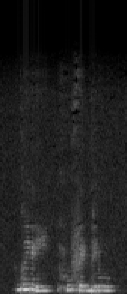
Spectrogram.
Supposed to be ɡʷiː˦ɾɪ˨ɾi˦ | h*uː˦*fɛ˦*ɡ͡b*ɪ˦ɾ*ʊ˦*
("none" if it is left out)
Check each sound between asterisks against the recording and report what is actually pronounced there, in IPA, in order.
u˦, ɡ͡b, u˦

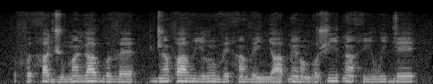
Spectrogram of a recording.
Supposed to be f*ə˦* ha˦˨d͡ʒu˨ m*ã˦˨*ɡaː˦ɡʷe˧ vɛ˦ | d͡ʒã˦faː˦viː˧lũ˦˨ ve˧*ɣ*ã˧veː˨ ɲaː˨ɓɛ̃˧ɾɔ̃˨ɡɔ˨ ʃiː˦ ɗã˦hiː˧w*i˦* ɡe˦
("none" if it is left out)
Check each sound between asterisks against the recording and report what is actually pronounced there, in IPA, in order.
ə˨, ã˦, h, i˦

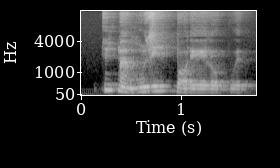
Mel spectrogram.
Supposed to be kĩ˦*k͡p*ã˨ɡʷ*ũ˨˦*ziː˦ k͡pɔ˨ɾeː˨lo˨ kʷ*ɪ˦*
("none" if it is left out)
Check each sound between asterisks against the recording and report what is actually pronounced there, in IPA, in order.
k͡p, ũ˦, ɪ˦

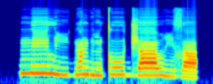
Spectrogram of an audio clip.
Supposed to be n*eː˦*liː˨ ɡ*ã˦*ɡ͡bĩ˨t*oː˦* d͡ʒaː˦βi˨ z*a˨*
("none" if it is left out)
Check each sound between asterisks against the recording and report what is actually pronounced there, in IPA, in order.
eː˦, ã˦, oː˦, a˨

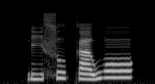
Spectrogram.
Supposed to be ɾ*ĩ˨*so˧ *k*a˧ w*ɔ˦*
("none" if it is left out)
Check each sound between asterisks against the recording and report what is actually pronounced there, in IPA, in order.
i˨, k, ɔ˦

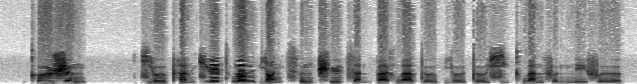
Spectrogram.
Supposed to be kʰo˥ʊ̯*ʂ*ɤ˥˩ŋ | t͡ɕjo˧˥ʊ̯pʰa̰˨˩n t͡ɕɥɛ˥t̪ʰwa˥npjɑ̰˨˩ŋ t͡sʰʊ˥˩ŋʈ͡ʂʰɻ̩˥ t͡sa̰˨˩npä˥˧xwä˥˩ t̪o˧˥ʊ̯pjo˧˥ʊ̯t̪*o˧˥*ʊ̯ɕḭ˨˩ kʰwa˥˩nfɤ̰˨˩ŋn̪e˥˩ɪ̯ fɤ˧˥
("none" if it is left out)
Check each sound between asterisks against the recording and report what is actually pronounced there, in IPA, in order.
ʂ, o˧˥

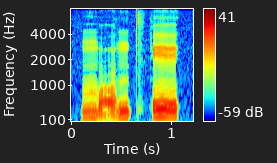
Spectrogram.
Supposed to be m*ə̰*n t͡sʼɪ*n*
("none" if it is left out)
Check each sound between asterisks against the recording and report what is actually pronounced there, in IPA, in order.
ɔ̰, none

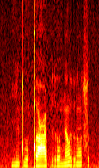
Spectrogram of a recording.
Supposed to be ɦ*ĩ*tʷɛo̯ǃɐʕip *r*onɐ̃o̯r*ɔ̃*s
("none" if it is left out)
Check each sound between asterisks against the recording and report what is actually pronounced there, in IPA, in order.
ĩ, r, õ

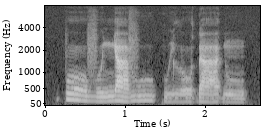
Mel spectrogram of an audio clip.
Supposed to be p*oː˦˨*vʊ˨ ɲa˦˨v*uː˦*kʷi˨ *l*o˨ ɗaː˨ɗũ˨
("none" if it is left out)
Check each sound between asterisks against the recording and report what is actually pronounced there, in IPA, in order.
oː˦˨, uː˦, l

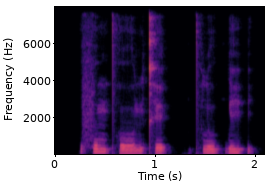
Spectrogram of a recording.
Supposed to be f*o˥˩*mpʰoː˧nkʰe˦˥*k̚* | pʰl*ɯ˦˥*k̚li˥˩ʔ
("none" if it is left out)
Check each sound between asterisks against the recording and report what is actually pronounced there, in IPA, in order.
o˥˩, k̚, u˦˥

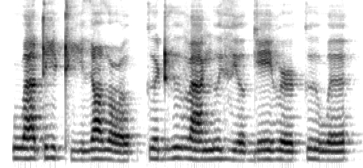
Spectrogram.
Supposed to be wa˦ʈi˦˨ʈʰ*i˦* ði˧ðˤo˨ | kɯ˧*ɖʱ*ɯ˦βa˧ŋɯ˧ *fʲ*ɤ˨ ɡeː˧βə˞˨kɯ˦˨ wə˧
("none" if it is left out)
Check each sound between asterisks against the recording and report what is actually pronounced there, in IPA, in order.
i˨, ɖʱ, vʲ

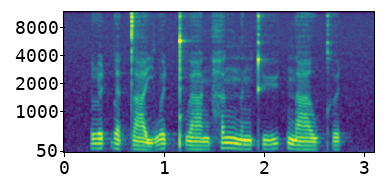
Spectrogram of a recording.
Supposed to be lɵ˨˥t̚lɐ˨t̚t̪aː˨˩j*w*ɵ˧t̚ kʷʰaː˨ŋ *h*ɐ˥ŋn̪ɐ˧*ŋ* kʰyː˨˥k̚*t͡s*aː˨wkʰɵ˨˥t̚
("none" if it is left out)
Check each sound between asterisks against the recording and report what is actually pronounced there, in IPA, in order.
w, h, ŋ, n̪

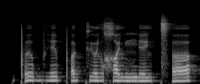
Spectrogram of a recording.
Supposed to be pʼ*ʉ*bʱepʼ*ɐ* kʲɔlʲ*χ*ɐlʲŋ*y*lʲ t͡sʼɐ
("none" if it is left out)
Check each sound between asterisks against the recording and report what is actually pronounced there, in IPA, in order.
ɘ, ɐ, χ, e

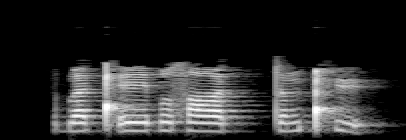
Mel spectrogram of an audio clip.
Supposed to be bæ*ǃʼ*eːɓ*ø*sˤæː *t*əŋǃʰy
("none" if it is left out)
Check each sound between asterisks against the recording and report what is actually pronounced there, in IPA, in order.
ǃʼ, y, tː

